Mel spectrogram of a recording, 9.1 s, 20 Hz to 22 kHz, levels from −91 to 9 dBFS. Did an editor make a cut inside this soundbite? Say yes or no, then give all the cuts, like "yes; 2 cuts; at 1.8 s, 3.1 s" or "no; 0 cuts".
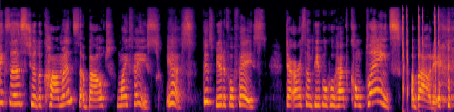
no; 0 cuts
